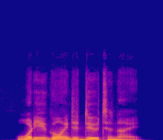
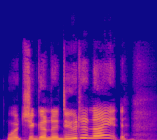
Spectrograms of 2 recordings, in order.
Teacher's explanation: Notice how are you becomes cha and going to is gonna. That's natural connected speech.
